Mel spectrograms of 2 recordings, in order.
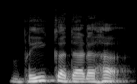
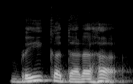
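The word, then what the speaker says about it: বৃকোদরঃ: কর্ম সম্পাদনকারী তারপর আছে বৃকদারহ এখানে শব্দের শেষে যেহেতু বিসর্গ আছে তাই আমরা বিসর্গের জায়গায় হ এর উচ্চারণ করব তাই উচ্চারণটি হবে বৃকদার তার সাথে হ ব্রিকদারহ এই শব্দটির অর্থ ও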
